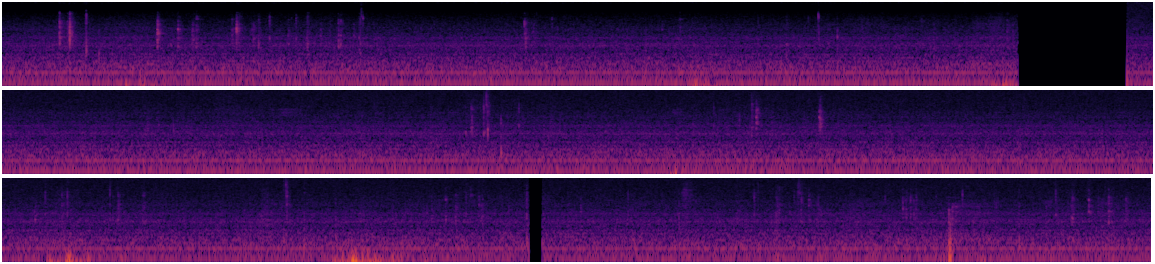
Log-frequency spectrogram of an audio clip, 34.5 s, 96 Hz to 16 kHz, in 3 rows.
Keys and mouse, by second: 0.5 KP_1, 1.5 ctrl+z, 1.7 ctrl+z, 2.3 ctrl+z, 2.5 middle click, 3.0 g, 3.2 f, 3.8-5.0 drag, 5.1 KP_1, 7.4-11.0 drag, 9.9 Tab, 11.0-12.0 middle drag, 11.0 g, 12.5-19.4 drag, 12.8 Tab, 18.9 z, 19.4 z, 20.2 click, 23.5-25.4 middle drag, 26.7 middle click, 27.1 t, 27.3 click, 27.9 f, 28.7 f, 29.8 click, 31.9 KP_1, 33.8 g, 34.0 f.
